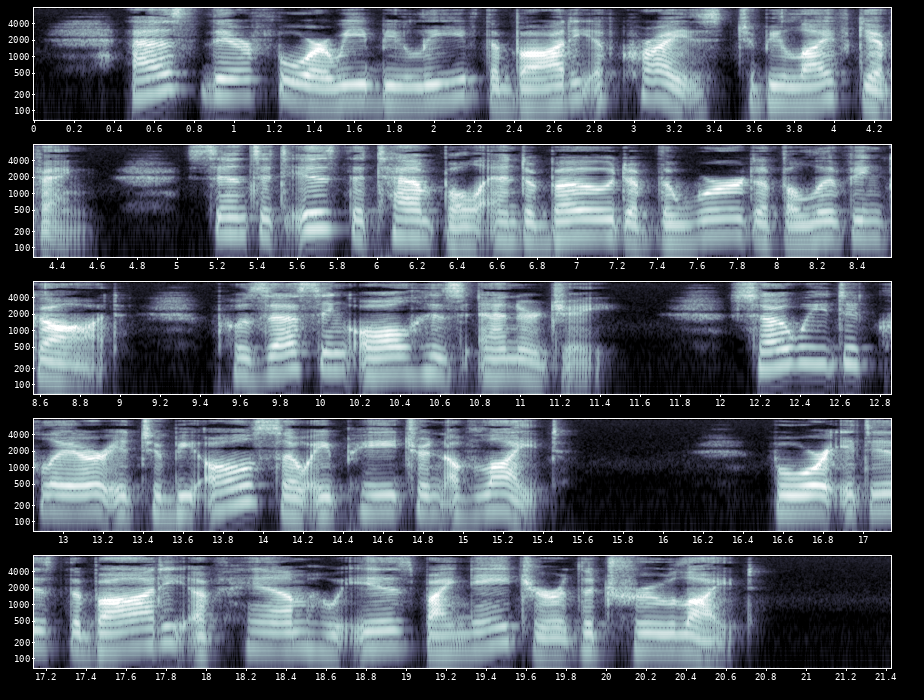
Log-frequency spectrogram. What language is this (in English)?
English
